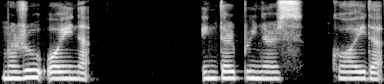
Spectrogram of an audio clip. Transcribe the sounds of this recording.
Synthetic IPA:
mɐɾuʔojnɐ | intɐɾpɾinɐɾs | kʰojdɐ

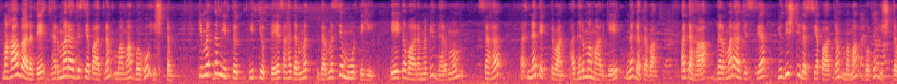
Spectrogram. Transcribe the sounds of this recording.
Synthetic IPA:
mɐɦaːbʱaːɾɐt̪eːd̪ʱɐɾmɐɾaːd͡ʒɐsjɐpaːt̪ɾɐmːɐmɐbɐɦuiʂʈɐm | kimɐɾt̪ɐmjikt̪it̪juk̚t̪eːsɐɦɐɐmɐd̪ʱɐɾmɐsjɐmuːɾt̪iɦi | eːkɐʋaːɾɐmɐpid̪ʱɐɾmɐm | sɐɦɐ̆ | nɐt̪ek̚t̪ʋaːnɐ̰d̪ʱɐɾmɐmaːɾɡeːnɐɡɐt̪ɐʋaː | ɐt̪ɐɦɐd̪ʱɐɾmɐɾaːd͡ʒɐsjɐjud̪iʂʈiɾɐsjɐpaːt̪ɾɐmːɐmɐbɐɦuiʂʈɐm

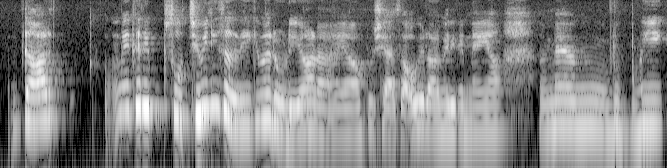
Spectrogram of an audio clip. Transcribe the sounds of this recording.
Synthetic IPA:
ɖaːɾ | mɛ̃ːkəɾiːsoːt͡ʃiːʋiːnĩːsəkd̪iːkɪmɛ̃ːɾoːɽiːaːɽ̃aːjãːkʰʊʃɛːsaːoːilaːmeːɾeːkənːeːjãːmɛ̃ːɾubɡiː

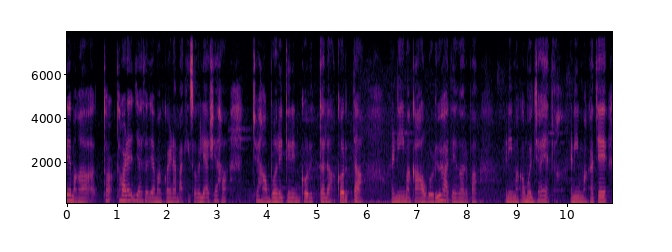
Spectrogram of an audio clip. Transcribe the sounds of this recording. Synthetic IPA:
t̪em̤əɡat̪ʰɔ̰t̪ʰɔɽjet͡sd͡ʑeəsad͡ʑɛʋakəjɽ̃jãba̰kʰiːsəɡleəɕɛɦa | t͡ɕɛɦãbəɾet̪əɾiːnkəɾt̪la̰kəɾt̪aːɽ̃im̤akʰaəʋəɽuɦat̪eɡəɾpaː | ɽ̃im̤akaməd͡ʑajɛt̪a | aɽ̃im̤akat͡se

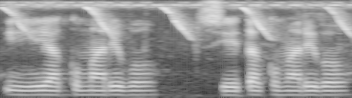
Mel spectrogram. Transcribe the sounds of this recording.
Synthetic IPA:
iɦakumaɾiβɔset̪akumaɾiβɔ

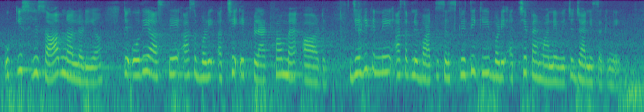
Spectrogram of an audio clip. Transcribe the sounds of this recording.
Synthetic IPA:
oːkɪsɦɪsaːbnaːlːəɽijãː | t̪eːʔoːd̪eːaːst̪eːʔəsbəɽeːʔətːʃʰeːʔɪkplɛːʈfʰɔːɾmɛːʔaːɾʈ | d͡ʒeːd̪eːkənːeːʔəsəpneːbʱaːɾt̪isə̃nskɾɪt̪iːkiːbəɽeːʔətːʃʰeːpɛːmaːneːʋɪt͡ʃd͡ʒaːniːsəknḛː

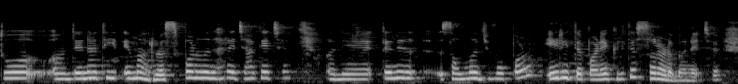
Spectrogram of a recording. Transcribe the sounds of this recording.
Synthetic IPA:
t̪ot̪enat̪ʰitemãɾəspəɳʋəd̪ʱaɾed͡ʒaket͡ʃʰeənet̪enesəməd͡ʒʋũpəɳeɾit̪epəɳ̃ekɾit̪esəɾəɭbənet͡ʃʰe

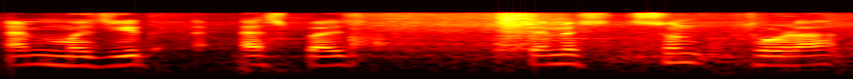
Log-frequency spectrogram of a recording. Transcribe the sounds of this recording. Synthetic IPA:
ɐ̃mmɐziːd̪ɐspɐz | t̪ɐmɪssʊnt̪ʰoːɽa

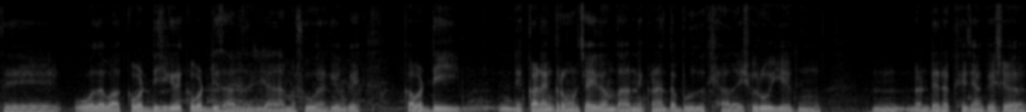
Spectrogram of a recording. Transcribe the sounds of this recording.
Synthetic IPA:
t̪eːoːd̪eːbaːd̪kəbəɖiːd͡ʒkɪt̪eːkəbəɖiːsaːɾezjaːd̪aːməʃɦuːɾɛːkjõːke | kəbəɖiːnɪkːəɽẽːɡəɾoːnt͡ʃaːiːd̪ɦʊ̃nd̪aːnɪkːɽẽːt̪əbəɽuːd̪ɪkʰːjaːd̪eʃʊɾuːɦoiːeː | ləɳɖeːɾəkʰːeːd͡ʒãːkɪʃʰ

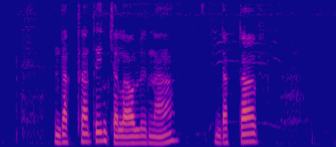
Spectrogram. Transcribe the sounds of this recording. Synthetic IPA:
ɖak̚tad̪iɲt͡ʃalawlɛna | ɖak̚taɾ

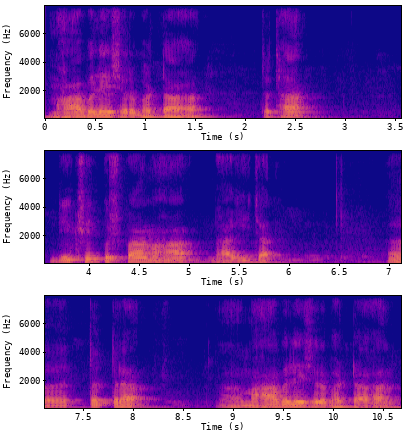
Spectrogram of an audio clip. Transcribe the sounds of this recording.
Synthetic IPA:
mɐɦaːbɐleːʃɐɾɐbʱɐʈːaːɦɐ̆ | t̪ɐt̪ʰaː | d̪iːkʂit̪̚puʂpaːmɐɦaːbʱaːɡiːt͡ʃa | t̪ɐt̪ɾɐ | mɐɦaːbɐleːʃɐɾɐbʱɐʈːaːɦɐ̆

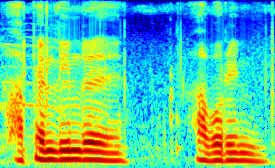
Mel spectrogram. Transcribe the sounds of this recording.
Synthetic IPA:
apɛnd̪inɾɛ | abɔɾin

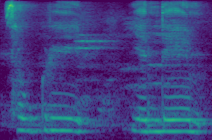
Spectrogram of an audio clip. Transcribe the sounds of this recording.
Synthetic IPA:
sɐwkɾi | jendem

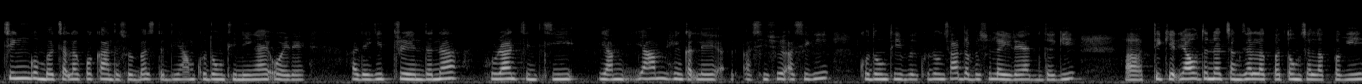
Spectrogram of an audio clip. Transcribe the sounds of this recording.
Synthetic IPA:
t͡ʃiŋɡumbɐt͡ʃɐt̚lɐk̚pɐkandɐsubɐsdɐdijamkʰudoŋtʰiniŋajʔojɾe | ɐdɐɡitɾendɐnɐ | huɾant͡ʃintʰi | jamjamɦeŋkʰɐt̚leɐsisuɐsiɡi | kʰudoŋtʰibkʰudoŋsadɐbɐsulɐjɾeɐdudɐɡi | tiket̚jawdɐnɐt͡ʃɐŋzɐlɐk̚pɐtoŋzɐlɐk̚pɐɡi

